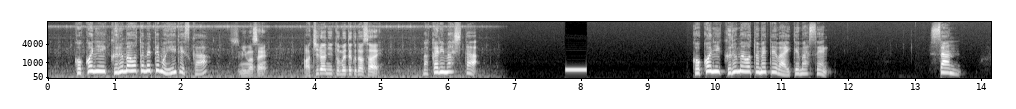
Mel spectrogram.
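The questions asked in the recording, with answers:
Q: ここに車を止めてはいけません。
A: 正しい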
